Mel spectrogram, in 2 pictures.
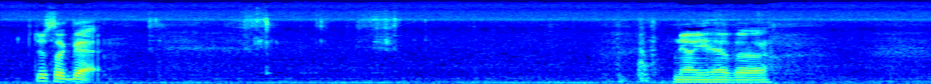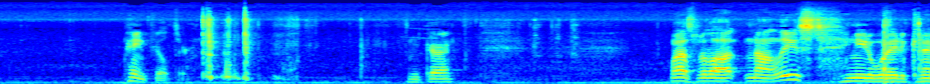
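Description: Plastic parts knock and rattle as they are handled.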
